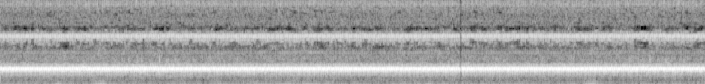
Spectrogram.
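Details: Mole cricket lure sound: a constant, shrill buzzing trill at one even pitch with a faint overtone above, level throughout; scattered soft low knocks in the background.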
